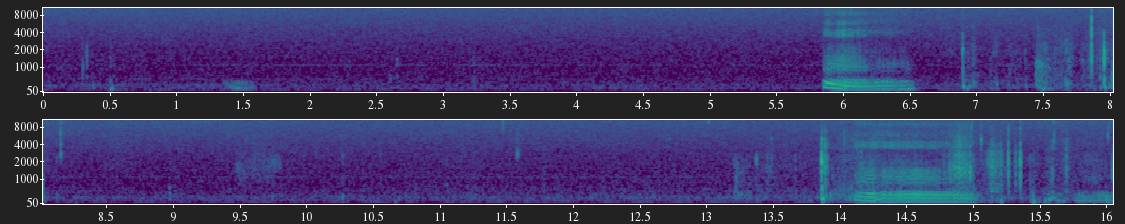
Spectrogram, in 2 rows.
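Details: Sassy, a 1-year-old female Miniature Dachshund, sleeps on her back on the couch and gives a few loud, rough snorting snores between long quiet stretches, like an old man in deep sleep.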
